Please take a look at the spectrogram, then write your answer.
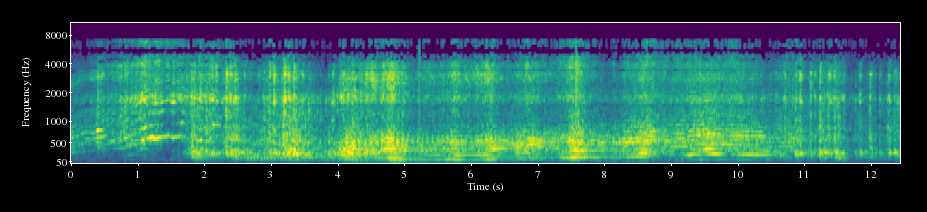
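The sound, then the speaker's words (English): Airplane engines sputter to life and build into a steady, loud droning roar, the pitch climbing and wavering as they rev up, as the repaired plane prepares to take off for Mandalay, with no voices over them. “Turn the motors over, pilot.”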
